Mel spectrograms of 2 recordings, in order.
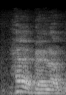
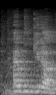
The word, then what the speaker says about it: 해배: 해배라고 읽습니다. 해북이라고 안 읽습니다. 이때는 등질 배입니다.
